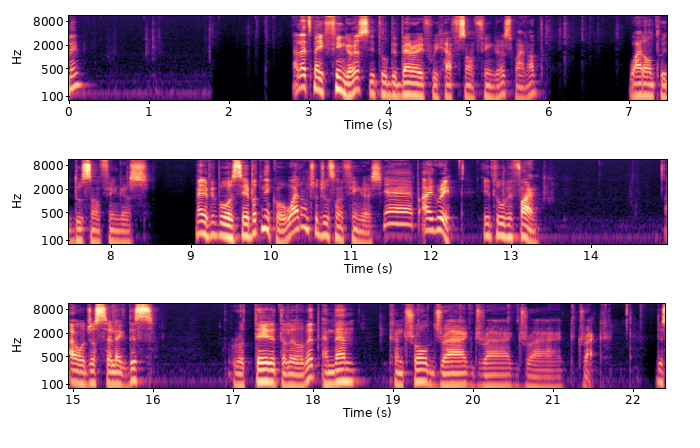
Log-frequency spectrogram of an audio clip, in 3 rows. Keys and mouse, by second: 3.4 ctrl+Tab, 3.7 shift+a, 5.7 Tab, 10.0-22.4 alt+middle drag.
